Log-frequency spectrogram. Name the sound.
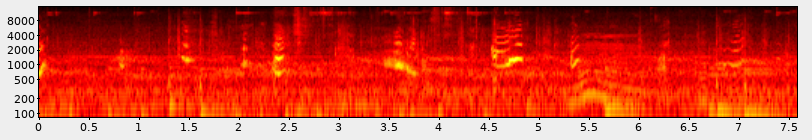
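dog whimpering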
